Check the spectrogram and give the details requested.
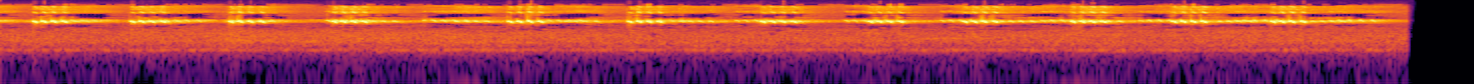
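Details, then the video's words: Cricket giving loud, shrill chirps, each a quick trill of pulses, repeated about twice a second with short gaps, then cut to silence at the end. "SOM DE GRILO"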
